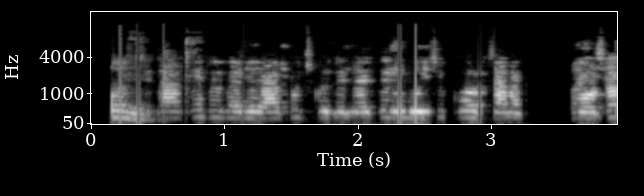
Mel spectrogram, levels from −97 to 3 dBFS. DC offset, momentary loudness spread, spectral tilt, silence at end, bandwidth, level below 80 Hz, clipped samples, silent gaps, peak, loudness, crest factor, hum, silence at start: under 0.1%; 13 LU; -5 dB/octave; 0 s; 11 kHz; -64 dBFS; under 0.1%; 3.30-3.58 s; -4 dBFS; -24 LUFS; 18 dB; none; 0.15 s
